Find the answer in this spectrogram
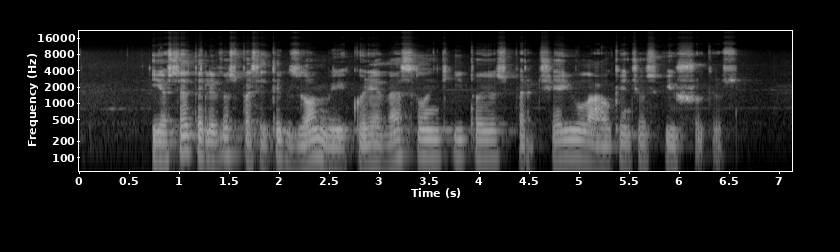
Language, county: Lithuanian, Panevėžys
